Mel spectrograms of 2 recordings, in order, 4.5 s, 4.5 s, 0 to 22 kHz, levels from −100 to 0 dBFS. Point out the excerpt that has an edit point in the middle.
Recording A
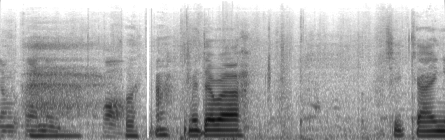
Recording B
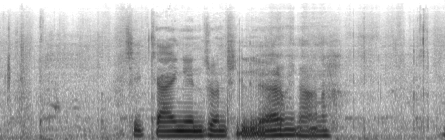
A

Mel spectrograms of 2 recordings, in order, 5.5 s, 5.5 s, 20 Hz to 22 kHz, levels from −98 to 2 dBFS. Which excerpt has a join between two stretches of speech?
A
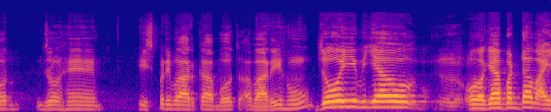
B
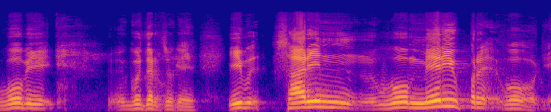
A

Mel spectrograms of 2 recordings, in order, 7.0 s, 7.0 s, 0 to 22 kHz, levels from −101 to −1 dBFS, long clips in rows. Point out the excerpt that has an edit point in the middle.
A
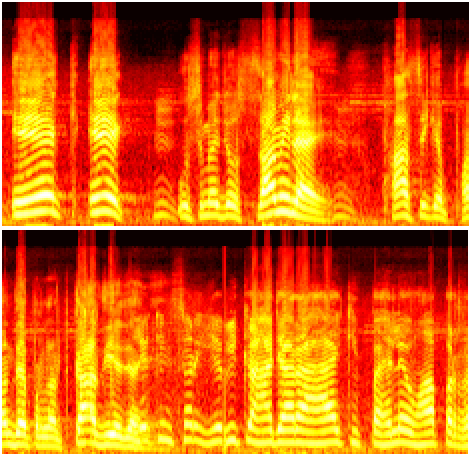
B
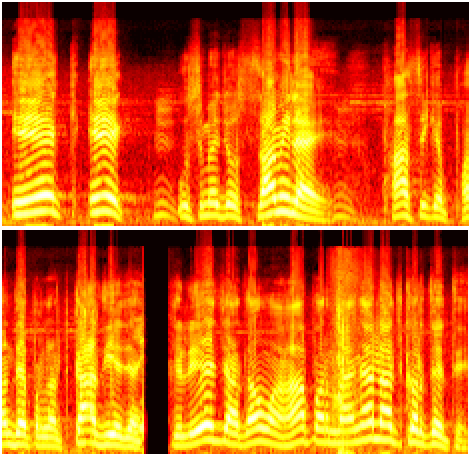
B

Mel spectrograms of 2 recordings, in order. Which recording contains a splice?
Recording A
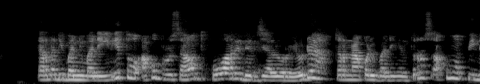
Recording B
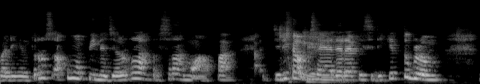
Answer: B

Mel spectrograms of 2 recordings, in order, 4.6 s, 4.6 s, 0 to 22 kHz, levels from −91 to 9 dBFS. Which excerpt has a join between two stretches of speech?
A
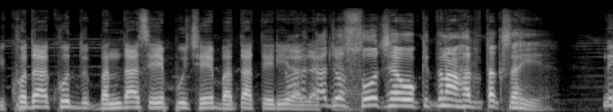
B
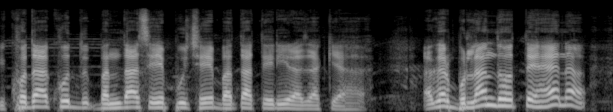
A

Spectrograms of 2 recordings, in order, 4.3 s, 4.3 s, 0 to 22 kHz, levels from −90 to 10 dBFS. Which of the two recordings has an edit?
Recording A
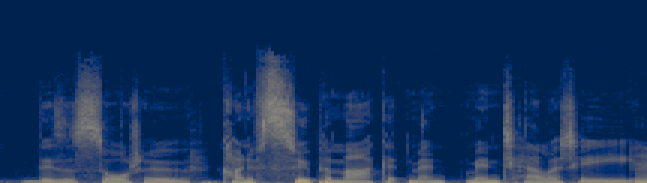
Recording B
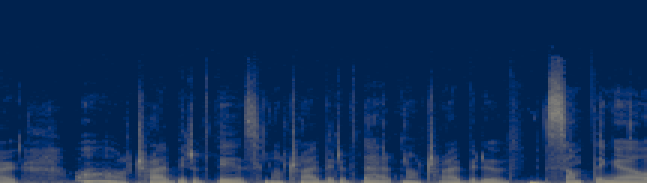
A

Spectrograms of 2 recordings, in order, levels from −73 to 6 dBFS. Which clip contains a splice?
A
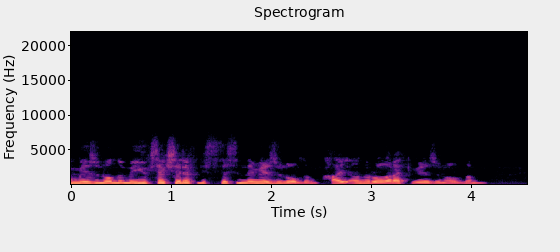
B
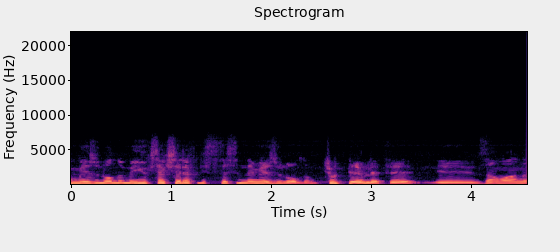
B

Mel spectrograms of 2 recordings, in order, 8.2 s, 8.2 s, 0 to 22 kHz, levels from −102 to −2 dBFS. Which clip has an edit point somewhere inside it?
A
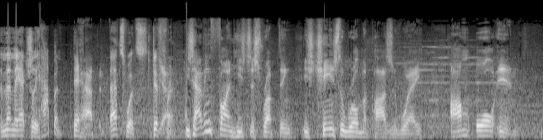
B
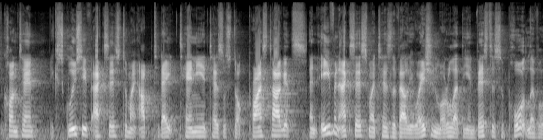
A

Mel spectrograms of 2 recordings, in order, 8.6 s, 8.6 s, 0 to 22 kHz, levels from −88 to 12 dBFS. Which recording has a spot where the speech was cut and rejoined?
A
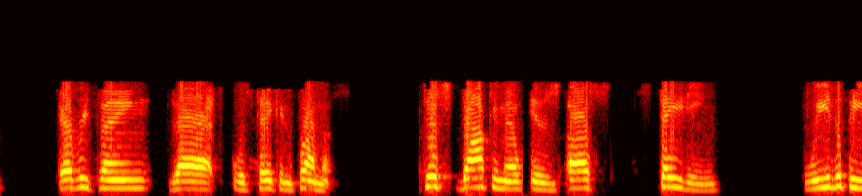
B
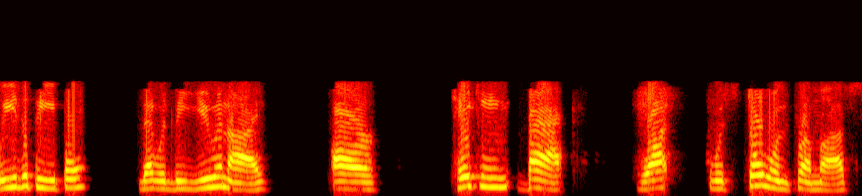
A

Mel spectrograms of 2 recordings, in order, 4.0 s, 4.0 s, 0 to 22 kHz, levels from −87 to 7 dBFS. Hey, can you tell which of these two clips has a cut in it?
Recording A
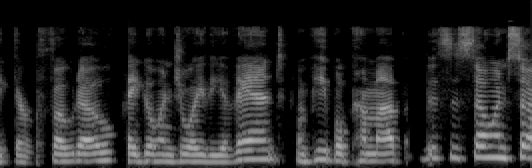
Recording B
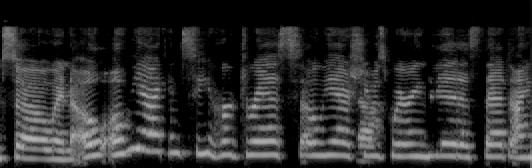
A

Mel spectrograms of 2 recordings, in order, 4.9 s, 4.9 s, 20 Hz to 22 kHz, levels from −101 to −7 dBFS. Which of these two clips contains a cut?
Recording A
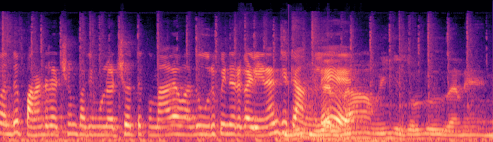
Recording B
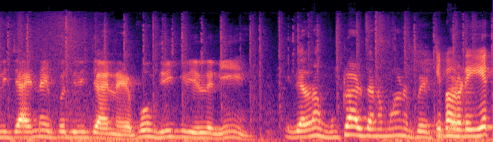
B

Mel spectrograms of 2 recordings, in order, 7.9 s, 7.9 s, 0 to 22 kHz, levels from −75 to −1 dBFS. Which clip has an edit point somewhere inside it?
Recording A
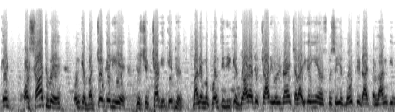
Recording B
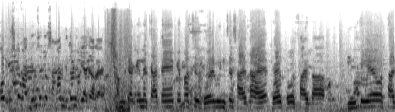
B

